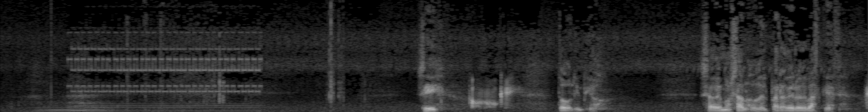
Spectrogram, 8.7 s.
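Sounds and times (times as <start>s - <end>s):
telephone ringing: 0.7s - 2.6s
speech: 4.2s - 4.6s, 5.6s - 6.2s, 7.0s - 8.6s.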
